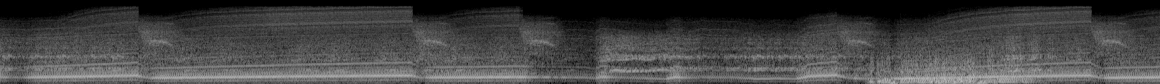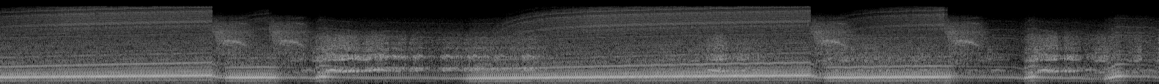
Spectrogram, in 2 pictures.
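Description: A racing car engine roars and revs up and down as gears shift.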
